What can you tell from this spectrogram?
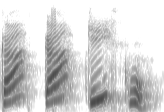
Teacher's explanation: کاف مرکک ہے، یعنی کاف کو باریک پڑھا جا رہا ہے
